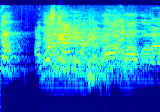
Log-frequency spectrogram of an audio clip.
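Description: Several people's voices chattering over one another, with a short lull about half a second in.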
